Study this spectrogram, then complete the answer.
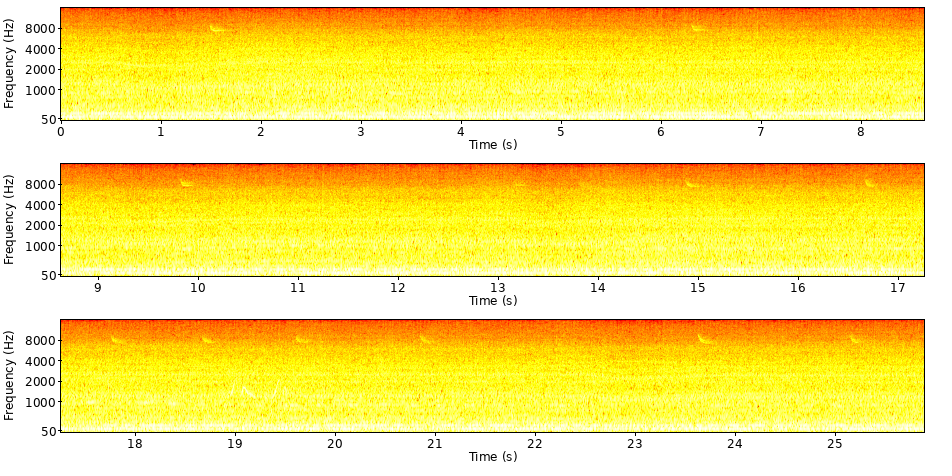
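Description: A riding lawn mower engine drones steadily.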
